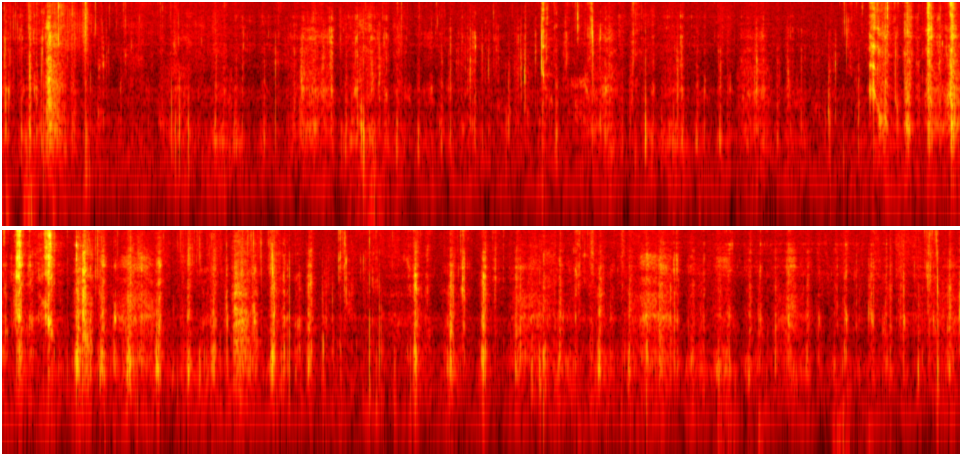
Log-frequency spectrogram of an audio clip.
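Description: Close-miked chewing and biting of food, wet chewing of fried rice and fish balls, with a run of loud crunches about halfway through as raw green beans are bitten.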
